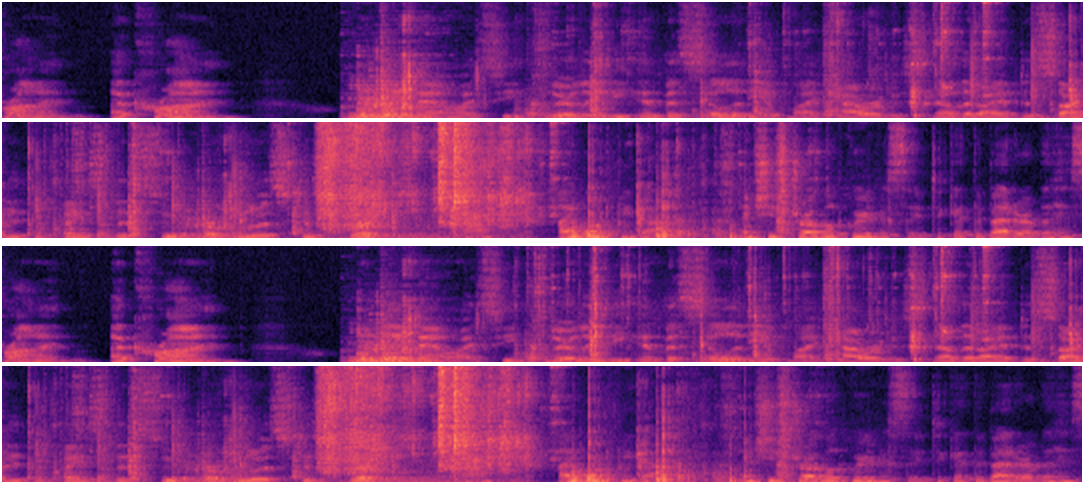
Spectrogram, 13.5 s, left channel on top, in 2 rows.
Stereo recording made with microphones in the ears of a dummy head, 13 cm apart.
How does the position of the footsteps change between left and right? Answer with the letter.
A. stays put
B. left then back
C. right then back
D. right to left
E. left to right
E.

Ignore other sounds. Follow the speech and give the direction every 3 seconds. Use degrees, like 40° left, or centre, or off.
30° right, 10° right, 10° left, 30° left, 40° left.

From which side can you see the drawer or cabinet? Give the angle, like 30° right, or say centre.
30° left.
